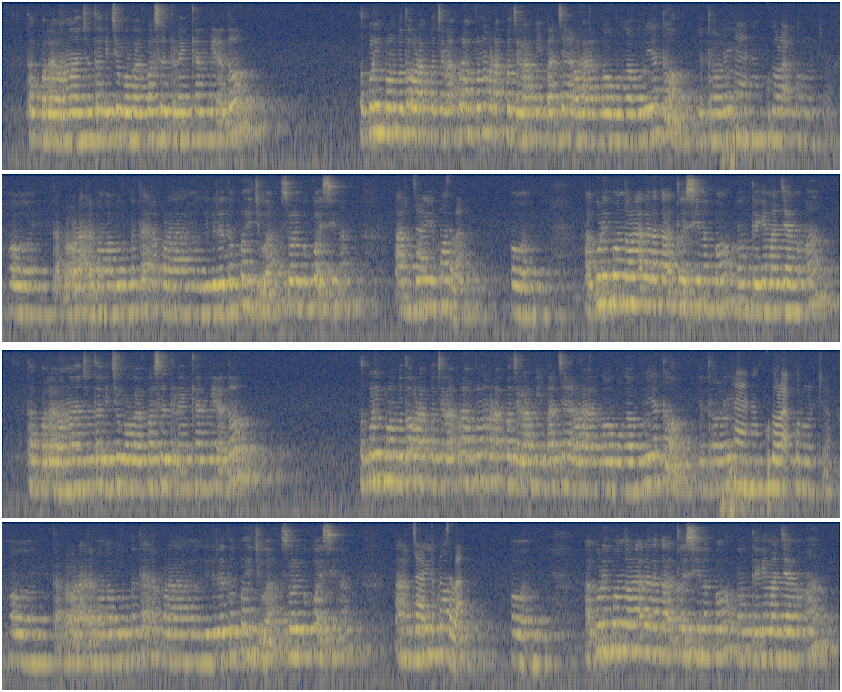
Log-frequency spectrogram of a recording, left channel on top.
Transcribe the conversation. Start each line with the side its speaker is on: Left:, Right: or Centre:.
Left: ᱛᱟᱯᱚᱨᱮ ᱚᱱᱟ ᱡᱷᱚᱛᱚ ᱛᱚ ᱠᱤᱪᱷᱩ ᱵᱚᱸᱜᱟ ᱠᱚ ᱥᱟᱹᱛ ᱞᱮᱱᱠᱷᱟᱱ ᱜᱮ ᱟᱫᱚ ᱠᱩᱲᱤ ᱦᱚᱯᱚᱱ ᱠᱚᱫᱚ ᱚᱲᱟᱜ ᱠᱚ ᱪᱟᱞᱟᱜᱼᱟ ᱠᱚᱲᱟ ᱦᱚᱯᱚᱱ ᱦᱚᱸ ᱚᱲᱟᱜ ᱠᱚ ᱪᱟᱞᱟᱜᱼᱟ ᱢᱤᱫ ᱵᱟᱨ ᱚᱲᱟᱜ ᱨᱮᱠᱚ ᱵᱚᱸᱜᱟ ᱵᱩᱨᱩᱭᱟ ᱛᱚ ᱡᱚᱛᱚ ᱦᱚᱲᱮ᱾
Right: ᱦᱮᱸ ᱦᱮᱸ ᱩᱱᱠᱩ ᱫᱚ ᱚᱲᱟᱜ ᱠᱚ ᱨᱩᱣᱟᱹᱲ ᱦᱤᱡᱩᱜᱼᱟ
Left: ᱦᱳᱭ ᱛᱟᱯᱚᱨᱮ ᱚᱲᱟᱜ ᱨᱮ ᱵᱚᱸᱜᱟ ᱵᱩᱨᱩ ᱠᱟᱛᱮᱜ ᱟᱨᱦᱚ ᱠᱚᱲᱟ ᱜᱤᱫᱽᱨᱟᱹ ᱫᱚᱠᱚ ᱦᱤᱡᱩᱜᱼᱟ ᱥᱳᱲᱮ ᱠᱚᱠᱚ ᱤᱥᱤᱱᱟ᱾ ᱟᱨ ᱠᱩᱲᱤ
Right: ᱡᱟᱦᱮᱨ ᱛᱮᱠᱚ
Left: ᱦᱚᱯᱚᱱ
Right: ᱪᱟᱞᱟᱜᱼᱟ
Left: ᱠᱚ ᱦᱳᱭ ᱟᱨ ᱠᱩᱲᱤ ᱦᱚᱯᱚᱱ ᱫᱚ ᱚᱲᱟᱜ ᱨᱮ ᱫᱟᱠᱟ ᱩᱛᱩ ᱤᱥᱤᱱᱟᱠᱚ ᱩᱱ ᱛᱮᱜᱮ ᱢᱟᱸᱡᱟᱱᱚᱜᱼᱟ᱾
